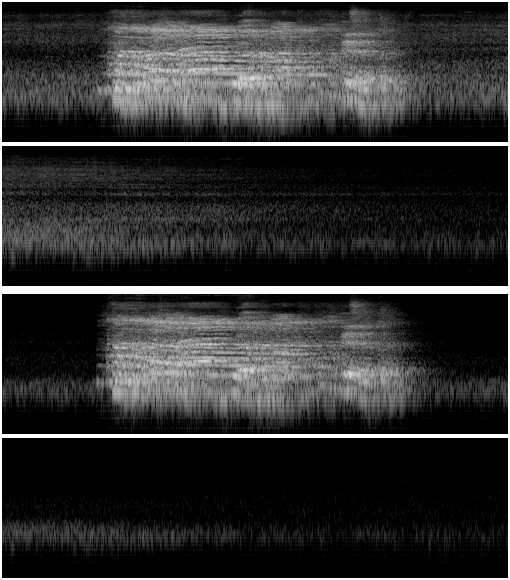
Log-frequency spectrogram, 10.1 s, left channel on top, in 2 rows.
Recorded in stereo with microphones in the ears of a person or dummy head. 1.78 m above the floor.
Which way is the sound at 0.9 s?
65° right (ahead or behind).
